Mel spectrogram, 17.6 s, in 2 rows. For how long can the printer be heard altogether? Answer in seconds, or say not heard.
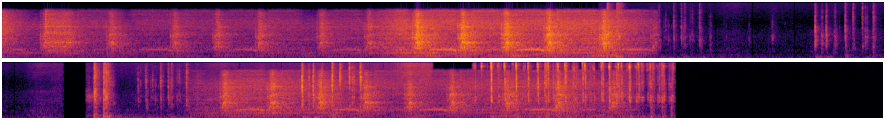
11 s.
